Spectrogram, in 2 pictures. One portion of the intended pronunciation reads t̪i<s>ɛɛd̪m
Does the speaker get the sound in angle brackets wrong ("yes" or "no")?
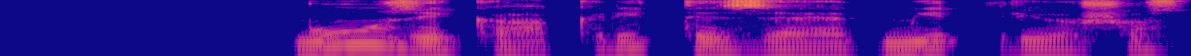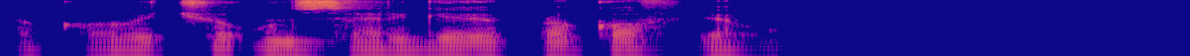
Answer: yes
